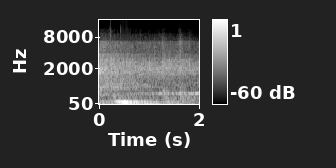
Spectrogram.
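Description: A deep bass boom from the projection show's soundtrack, played over outdoor loudspeakers, sinking slightly in pitch and fading within about a second, over a steady held drone note.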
